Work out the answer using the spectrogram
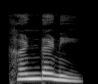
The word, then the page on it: ಖಂಡನೆ: kannada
